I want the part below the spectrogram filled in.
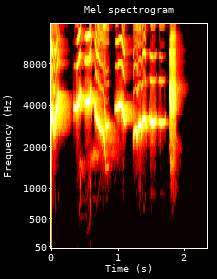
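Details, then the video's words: Oriental magpie-robin singing back at another magpie-robin: sweet, slurred whistles falling and rising in a fluent phrase, ending in a flat trill and a single harsh note. "kacer manasaja jelas ikut nyaut emosi dengrar kicau kacer seperti kacer ini"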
